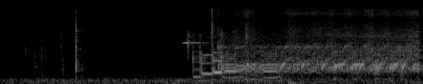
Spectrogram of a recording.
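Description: A handheld electronic ticket machine gives a short high beep, then its built-in ticket printer whirs for about two seconds, feeding out a paper ticket.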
